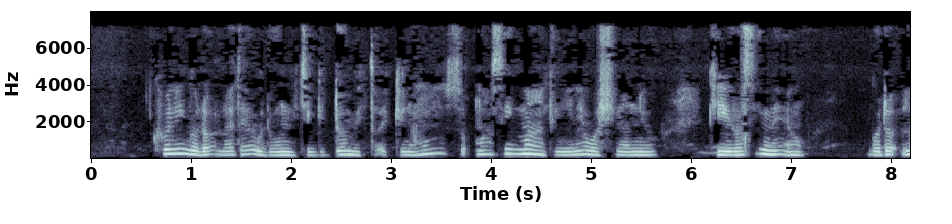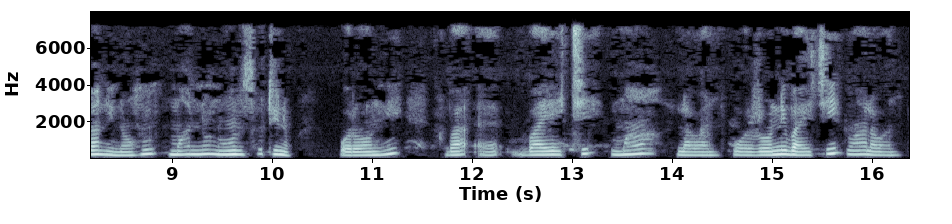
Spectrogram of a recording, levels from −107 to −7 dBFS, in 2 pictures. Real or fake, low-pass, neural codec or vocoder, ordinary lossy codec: real; 7.2 kHz; none; MP3, 32 kbps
